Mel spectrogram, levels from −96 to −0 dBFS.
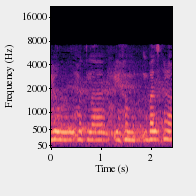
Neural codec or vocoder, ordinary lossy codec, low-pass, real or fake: vocoder, 22.05 kHz, 80 mel bands, WaveNeXt; MP3, 32 kbps; 7.2 kHz; fake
